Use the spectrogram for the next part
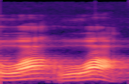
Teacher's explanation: ہونٹوں کو گول کریں گے تو واؤ کا مخرج نکلے گا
